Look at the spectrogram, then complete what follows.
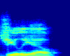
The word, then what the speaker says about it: Giglio: coach Giggs yep but my last name is Julio those two things don't really make a lot of sense uh and so when you have a silent G in your last name you just get used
